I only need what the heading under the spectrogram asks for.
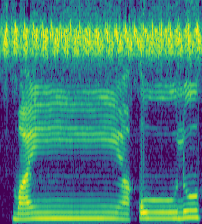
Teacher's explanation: تو نون ساکن کا یا میں ادغام ہوگا، اور ادغام ہوگا غنہ کے ساتھ، یعنی کہ نون کو یا میں داخل کر کے غنہ کے ساتھ پڑھیں گے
